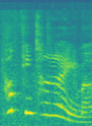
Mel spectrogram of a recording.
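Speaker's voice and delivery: high, slow breathless mock wonder; mock gasp of delight. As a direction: imitate her awe at pumpkin season. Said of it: "She's like, gasps".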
